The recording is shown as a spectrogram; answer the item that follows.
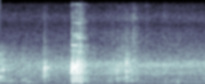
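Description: Low steady hum with faint voices, and one short sharp clink of metal parts being handled on an industrial sewing machine about three-quarters of a second in.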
